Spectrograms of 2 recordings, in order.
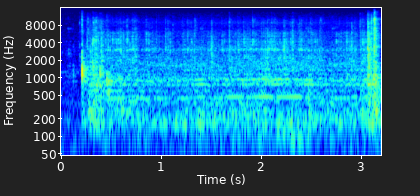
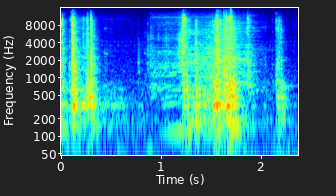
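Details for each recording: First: Sanyo VTC-MH5 Japanese NTSC Beta Hi-fi VCR after power supply repair, lacing a tape: soft even whirring with light clicks at start and finish; motors now at sensible speed, normal lacing. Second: Sanyo VTC-MH5 NTSC Beta Hi-fi VCR before power supply repair: short, hurried whirring bursts as the cassette loads and laces. Loading motor runs too fast; owner suspects an overly high supply voltage line.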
